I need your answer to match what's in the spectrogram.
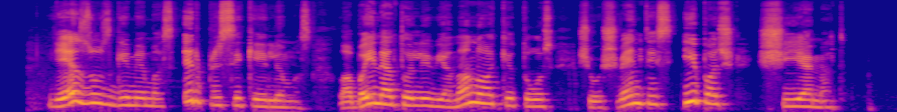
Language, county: Lithuanian, Panevėžys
